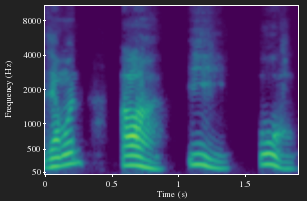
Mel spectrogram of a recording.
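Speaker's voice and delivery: আহ, ই, উহ breathed from the base of the throat; throat vowel demo. Shown as a demonstration. Teacher demonstrating throat sounds to students, breathy. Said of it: "শুরু হতে উচ্চারিত হয়".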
